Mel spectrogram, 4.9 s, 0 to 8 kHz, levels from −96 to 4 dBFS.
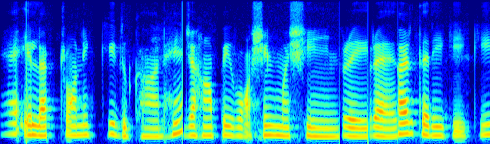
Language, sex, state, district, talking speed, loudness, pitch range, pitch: Hindi, female, Uttar Pradesh, Etah, 160 wpm, -28 LUFS, 175-200 Hz, 185 Hz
